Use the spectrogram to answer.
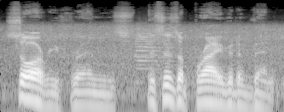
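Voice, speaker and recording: A man's voice: on the low side, expressive, measured pace, vocal fry, a little mellow, a little hiss or hum, poor audio. A man playing a big, unbudging bouncer in a noir audio drama, firm and officious. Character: large, unbudging male bouncer at gangsters' ball. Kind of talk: noir radio drama acting.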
